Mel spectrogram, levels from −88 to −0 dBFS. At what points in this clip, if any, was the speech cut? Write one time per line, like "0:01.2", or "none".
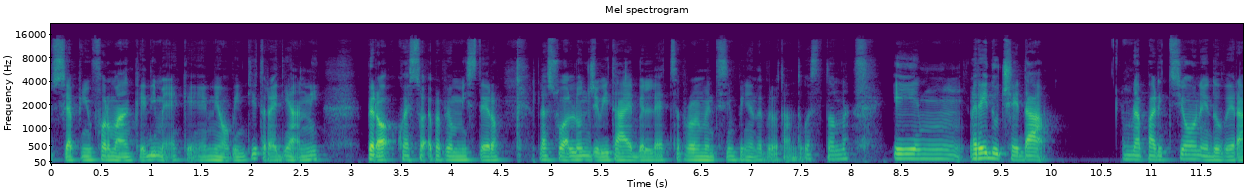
none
